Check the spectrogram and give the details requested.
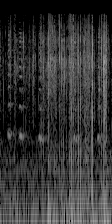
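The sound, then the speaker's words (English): A dog plays with a toy, making irregular bursts of crinkling and rustling with faint squeaks, steady throughout with no one talking. “Um, okay, well, I hope everybody doesn't mind all the dog playing with toy of sounds.”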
